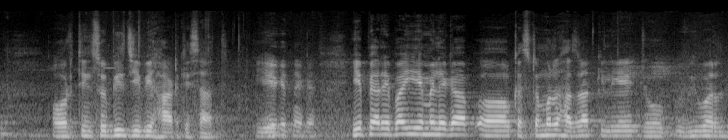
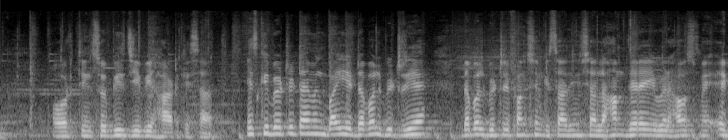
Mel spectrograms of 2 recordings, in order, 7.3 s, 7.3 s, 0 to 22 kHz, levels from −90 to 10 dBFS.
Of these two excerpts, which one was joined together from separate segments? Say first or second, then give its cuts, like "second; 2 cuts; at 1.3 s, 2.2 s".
second; 1 cut; at 2.3 s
